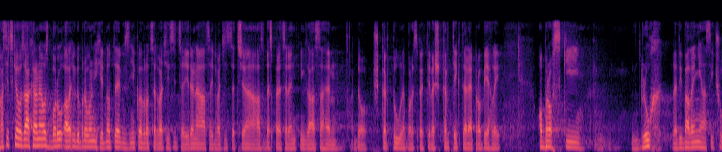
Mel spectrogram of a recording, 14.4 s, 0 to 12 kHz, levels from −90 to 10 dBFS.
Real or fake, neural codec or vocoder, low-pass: fake; codec, 16 kHz, 2 kbps, FunCodec, trained on Chinese and English, 25 frames a second; 7.2 kHz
